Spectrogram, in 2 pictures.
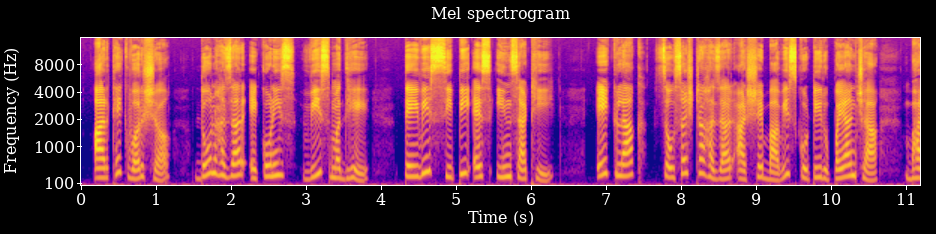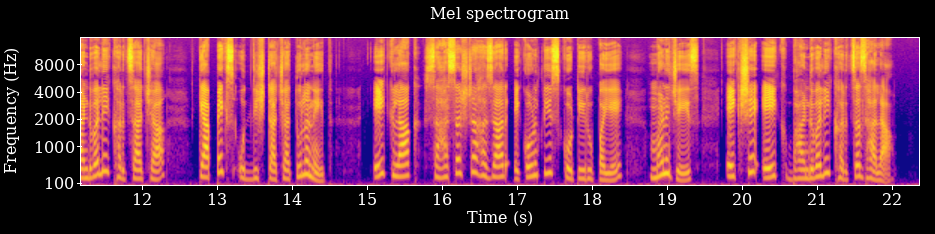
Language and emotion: Marathi, neutral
